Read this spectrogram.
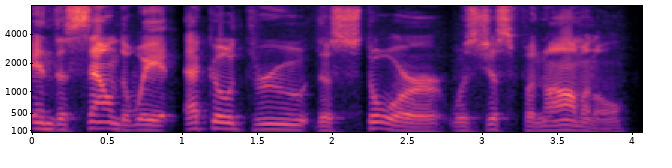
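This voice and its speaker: A man with a deep voice hosting a casual chat, animated as he tells stories and acts out quotes. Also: moderate pace. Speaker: podcast host.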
